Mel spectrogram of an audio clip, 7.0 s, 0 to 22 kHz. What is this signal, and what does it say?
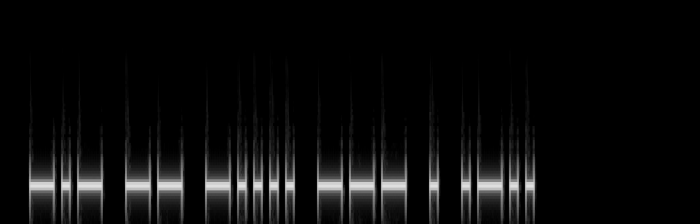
Morse code, heard as a keyed tone, about 15 wpm, 700 Hz. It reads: KM6OEL
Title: USA Call Signs - 6 Characters - Repeated 3x - 15wpm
